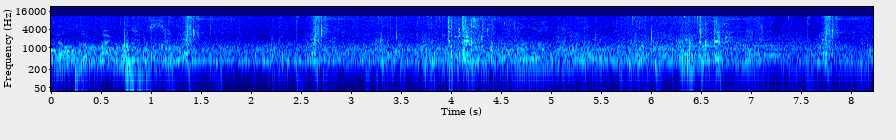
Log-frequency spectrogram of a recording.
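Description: Bees buzz continuously in Dying Light 2, a steady, moderately close drone with occasional faint clicks and footsteps underneath.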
